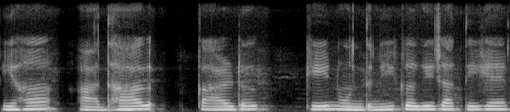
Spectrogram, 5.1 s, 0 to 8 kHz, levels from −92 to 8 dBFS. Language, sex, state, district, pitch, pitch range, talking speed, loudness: Hindi, female, Maharashtra, Gondia, 225 Hz, 215-230 Hz, 95 wpm, -16 LUFS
